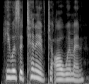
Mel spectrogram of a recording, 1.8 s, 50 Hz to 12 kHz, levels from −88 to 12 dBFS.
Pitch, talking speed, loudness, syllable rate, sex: 200 Hz, 200 wpm, -17 LUFS, 6.2 syllables/s, female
